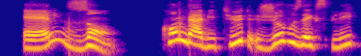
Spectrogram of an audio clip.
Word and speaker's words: elles ont: Ici, on doit faire la liaison entre le S et la première lettre du verbe qui est une voyelle. Nous avons, vous avez, ils ont, elles ont. Finalement, ne prononcez pas le N complètement. Nous avons, ils ont, elles ont. On ne doit pas dire nous avons, ils ont, elles ont. Non.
